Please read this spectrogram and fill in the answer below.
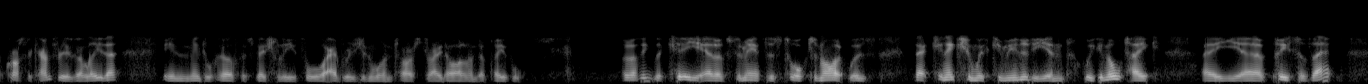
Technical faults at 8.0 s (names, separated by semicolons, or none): Codec 2 vocoder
